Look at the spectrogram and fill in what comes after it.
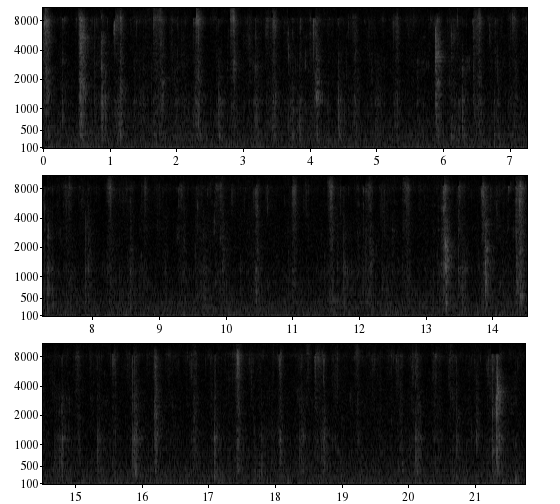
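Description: Biting kernels off a corn on the cob and chewing them: irregular crisp clicks and crunches, a few a second, with some louder bites.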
